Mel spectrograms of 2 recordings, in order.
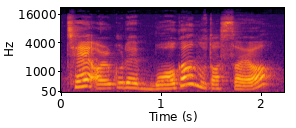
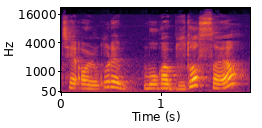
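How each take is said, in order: First: The stress falls on the word 뭐가. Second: The stress falls on the word 묻었어요. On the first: The asker knows something is there and wants to know what. "if I put the emphasis on 뭐" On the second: The asker wants to know whether anything is there at all. "If I place the emphasis on 묻었어요?"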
